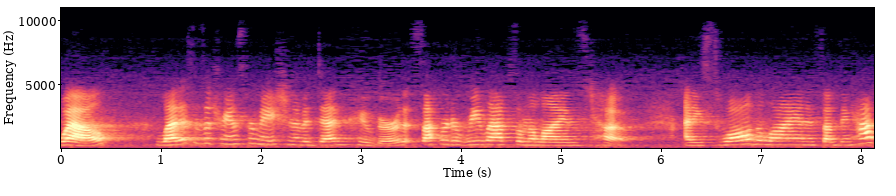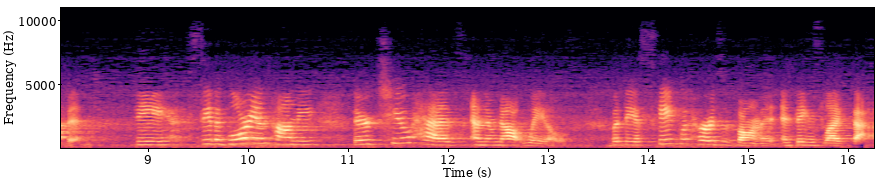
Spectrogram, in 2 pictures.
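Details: Lecturer reading aloud a real schizophrenia patient's interview transcript, not the patient's own voice; grammatical but senseless speech; disorganized speech (word salad) in schizophrenia.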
